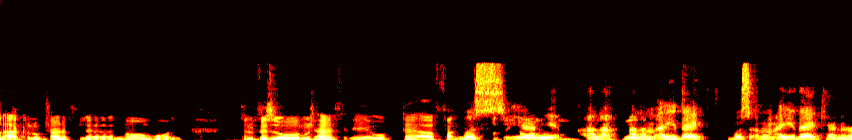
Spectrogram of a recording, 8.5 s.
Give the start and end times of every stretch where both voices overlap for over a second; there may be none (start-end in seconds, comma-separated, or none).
4.6-6.4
